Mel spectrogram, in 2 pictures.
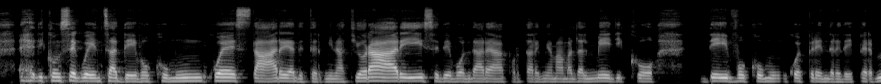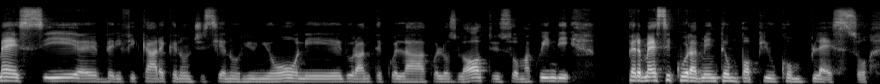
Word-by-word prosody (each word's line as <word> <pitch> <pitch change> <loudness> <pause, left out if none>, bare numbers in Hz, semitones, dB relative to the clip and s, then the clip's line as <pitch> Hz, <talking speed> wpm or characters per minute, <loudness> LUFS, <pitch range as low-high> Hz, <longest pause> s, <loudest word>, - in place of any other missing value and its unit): eh, 170 -2 -4
di 170 +1 -2
conseguenza 160 -3 +3
devo 140 -1 -2
comunque 160 +3 +1
stare 150 -1 +1
a - - -1
determinati 130 +1 -8
orari, 160 -1 +5
se 155 -1 -4
devo 140 -1 -4
andare 135 0 -4
a 130 0 -5
portare 135 0 -12
mia 135 0 -10
mamma 135 0 -8
dal 135 0 -6
medico, 145 -1 -4 0.4
devo 150 +2 +1
comunque 140 -1 -5
prendere 135 -4 -5
dei 120 0 -8
permessi 155 +1 +3
e 140 -2 -1
verificare 135 +1 -5
che 145 - -9
non 135 -1 -6
ci 125 -1 -8
siano 135 +1 -4
riunioni 130 0 -3
durante 130 -1 -5
quella 125 -2 -4
quello 130 +1 -6
slot 135 +6 0
insomma, 130 0 -7
quindi, 315 +1 +2 0.6
per 185 -1 +7
me 180 +1 +9
sicuramente 165 -5 +4
è 160 - +5
un 155 - -4
po' 145 -1 -2
più 145 -1 -3
complesso, 135 -5 -2
140 Hz, 150 wpm, -23 LUFS, 135-155 Hz, 0.6 s, me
